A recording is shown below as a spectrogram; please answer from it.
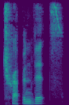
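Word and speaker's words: Treppenwitz: it's a German term called I'm going to mispronounce it but trepenvitz no so trepenvitz kind of means stare with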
